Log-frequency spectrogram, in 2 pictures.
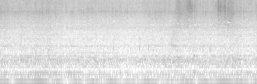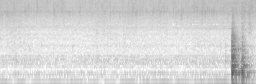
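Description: Pot of onion, tomato and potato masala cooking in oil on the stove: a faint, steady sizzle over a low hum. A single sharp knock comes near the end.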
